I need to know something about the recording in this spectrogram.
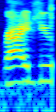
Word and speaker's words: Raiju: Slower, and then Raiju is electric type, but I'm just gonna remember it by being like Raichu.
